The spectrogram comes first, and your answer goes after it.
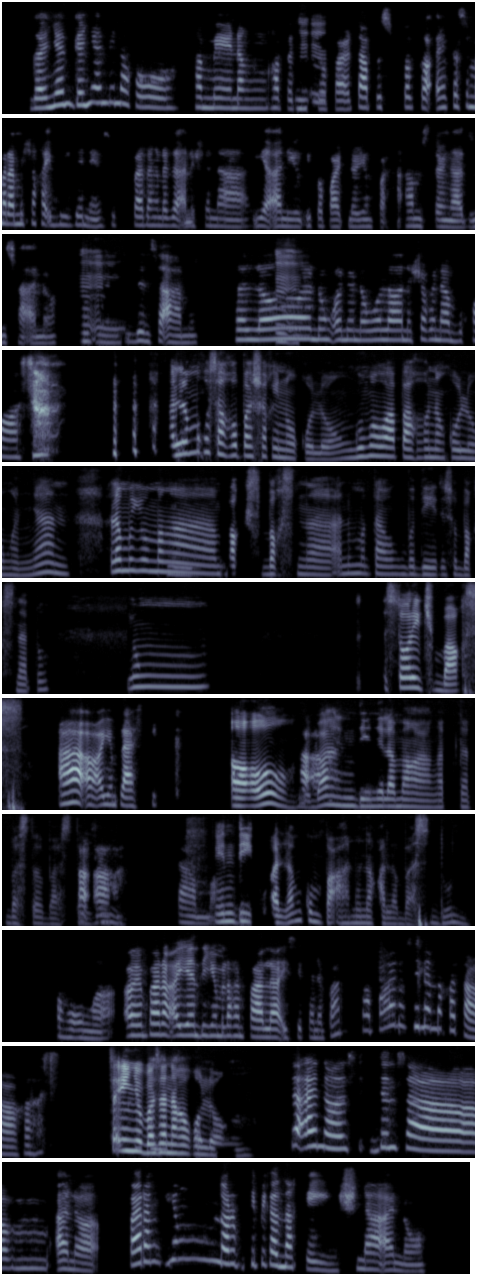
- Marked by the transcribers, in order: static; distorted speech; laugh; tapping; other background noise
- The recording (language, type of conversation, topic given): Filipino, unstructured, Ano ang paborito mong alagang hayop, at bakit?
